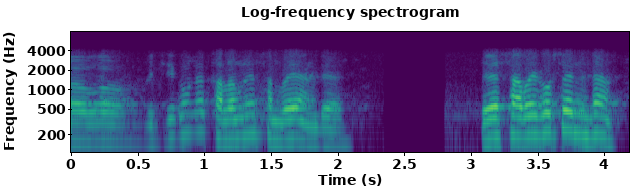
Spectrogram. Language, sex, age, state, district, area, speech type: Bodo, male, 18-30, Assam, Chirang, urban, conversation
